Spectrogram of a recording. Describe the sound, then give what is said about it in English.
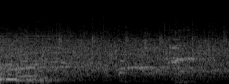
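A church audience clapping their hands in praise, a dense, sustained wash of applause at an even level with faint voices mixed in. “Someone ought to clap your hands and give God the praise”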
